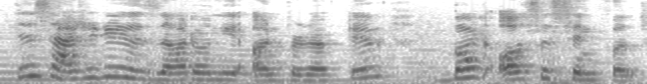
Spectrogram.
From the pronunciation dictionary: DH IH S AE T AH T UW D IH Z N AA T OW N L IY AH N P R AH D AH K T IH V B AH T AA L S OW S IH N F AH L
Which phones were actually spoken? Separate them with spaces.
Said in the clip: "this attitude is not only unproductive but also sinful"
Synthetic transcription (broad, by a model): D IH S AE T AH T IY IH Z N AA T OW N L IY AH N P R AH D AH K T IH V B AH T AA L S OW S IH N F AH L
